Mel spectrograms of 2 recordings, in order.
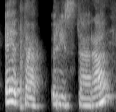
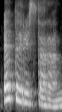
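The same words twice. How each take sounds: First: It is said with questioning intonation. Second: It is said with plain statement intonation. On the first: The speaker asks whether the place is a restaurant. "Is this a restaurant?" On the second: The speaker states that the place is a restaurant. "Without a question mark, it would be just a statement"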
